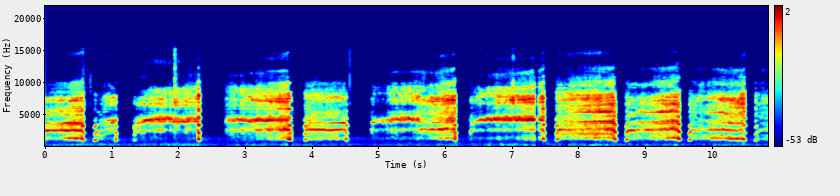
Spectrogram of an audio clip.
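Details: Peregrine falcon at Kawęczyn during a snack, dated 20 05 22: high, scratchy, screeching calls in bursts of about a second, repeated steadily with brief pauses.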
